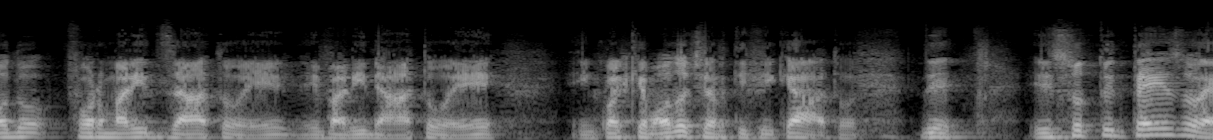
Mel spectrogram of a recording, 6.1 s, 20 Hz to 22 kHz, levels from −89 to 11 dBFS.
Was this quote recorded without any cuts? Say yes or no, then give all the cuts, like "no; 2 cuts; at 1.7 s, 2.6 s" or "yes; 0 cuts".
no; 1 cut; at 4.3 s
